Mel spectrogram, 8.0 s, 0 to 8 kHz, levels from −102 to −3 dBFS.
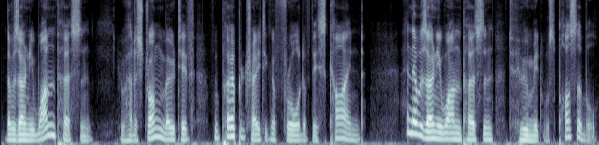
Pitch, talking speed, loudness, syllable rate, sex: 130 Hz, 210 wpm, -21 LUFS, 6.6 syllables/s, male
